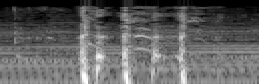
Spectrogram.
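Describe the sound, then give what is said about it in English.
A man coughs a few times in quick, harsh bursts, loud and alone, with no talking. “His eyes remained dull and fixed as he coughed through his confession.”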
